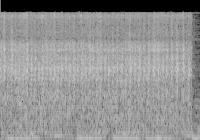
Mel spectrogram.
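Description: Banknote counting machine running a stack of bills through at speed: a rapid, even paper flutter over a whirring motor, starting and stopping abruptly.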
